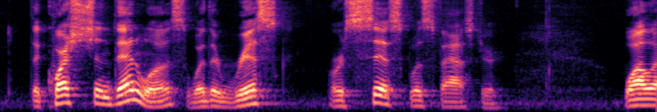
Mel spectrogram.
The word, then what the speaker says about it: RISC: reduced instruction set computers abbreviated risc and pronounce risk think of complex instruction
